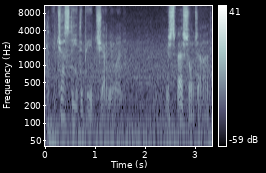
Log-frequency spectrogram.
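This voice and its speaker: An actor playing a guarded, level-headed, brooding billionaire hero in a video game, speaking in a measured, careful, earnest way. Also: male voice, noisy background, close to an everyday voice. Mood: reassuring.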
